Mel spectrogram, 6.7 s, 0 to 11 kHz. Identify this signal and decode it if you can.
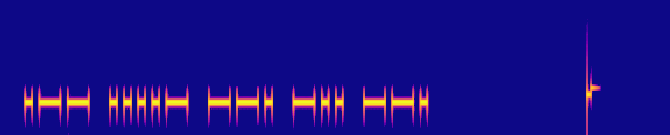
Morse code, heard as a keyed tone, about 17 wpm, 700 Hz. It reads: W4GDG
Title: USA Callsign DE Callsign - 5 Characters - 17wpm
